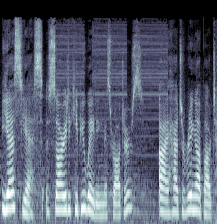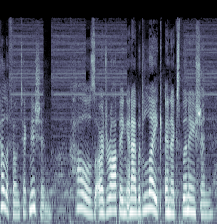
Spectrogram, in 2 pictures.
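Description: A woman's voice: medium pitch, moderate pace, soft background music, lightly acted. A woman playing a stern, formal switchboard supervisor in an old-time radio play, clipped and commanding. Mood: curt, professional. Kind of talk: 1930s-style radio play acting.

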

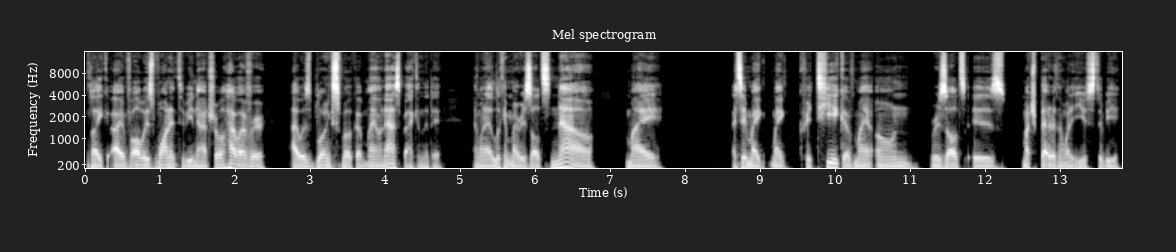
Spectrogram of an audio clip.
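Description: Blunt low-voiced surgeon, dry mic. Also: male voice, fairly even intonation, moderate pace, darkish tone, dry recording. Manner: blunt, candid, with crude jokes and laughs. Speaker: plastic surgeon. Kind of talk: casual podcast interview.

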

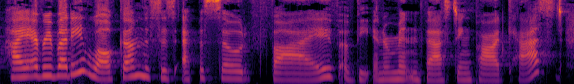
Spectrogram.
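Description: A woman's voice: medium pitch, moderate pace, soft background music. A woman hosting a podcast in casual chat, bubbly, laughing often and filling gaps with ums. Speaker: podcast host.

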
